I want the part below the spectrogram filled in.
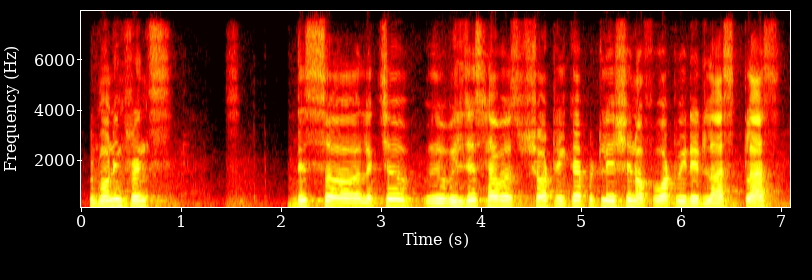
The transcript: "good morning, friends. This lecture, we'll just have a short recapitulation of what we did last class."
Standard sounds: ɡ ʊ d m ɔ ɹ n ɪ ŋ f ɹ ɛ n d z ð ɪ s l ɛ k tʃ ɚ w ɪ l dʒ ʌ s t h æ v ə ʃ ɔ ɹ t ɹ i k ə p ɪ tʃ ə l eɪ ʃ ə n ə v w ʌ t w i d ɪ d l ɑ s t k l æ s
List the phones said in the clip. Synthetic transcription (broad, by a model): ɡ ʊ d m ɔ ɹ n ɪ ŋ f ɹ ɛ n d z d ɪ s l ɛ k tʃ ɚ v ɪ l dʒ ʌ s t h æ v ə ʃ ɔ ɹ t ɹ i k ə p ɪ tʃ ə l eɪ ʃ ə n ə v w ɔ t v i d ɪ d l ɑ s t k l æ s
